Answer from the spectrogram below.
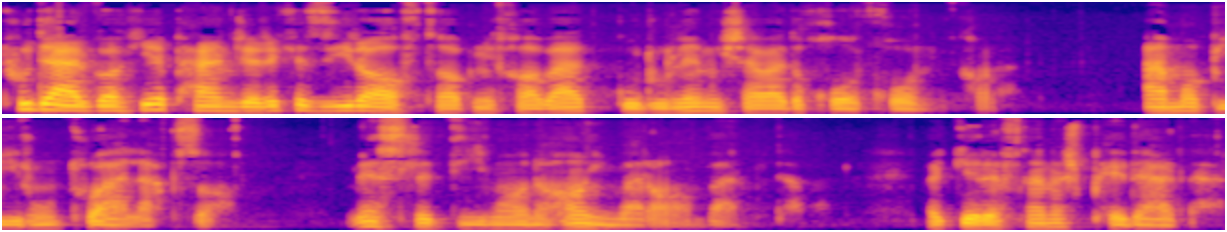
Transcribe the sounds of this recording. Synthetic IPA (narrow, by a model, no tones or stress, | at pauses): t̪ʰud̪æɾɡɒːɦiːjepʰænd͡ʒeɾe̞cʰe̞ziːɾeɒːft̪ʰɒːbmiːxɒːbæd̪̥̚ɡ̥ud̪uːle̞miːʃævæd̪oxoɾxoɾnmiːkʰo̰næd̪̥ | æmːɒːbiːɾuːnt̪ʰuælæfz̥ɒ̰ːɾ | me̞sle̞d̪iːvɒːnehɒːiːnvæɾo̰ɒ̰ːmvæɾmiːd̪̥ævænd̪̥ | væɟe̞ɾe̞ft̪ʰænæʃpʰe̞d̪æɾd̪æɾ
